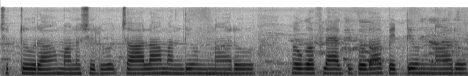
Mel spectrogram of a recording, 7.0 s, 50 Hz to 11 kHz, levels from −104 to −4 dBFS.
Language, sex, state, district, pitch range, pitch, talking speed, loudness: Telugu, female, Andhra Pradesh, Annamaya, 180-190 Hz, 185 Hz, 75 wpm, -17 LUFS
